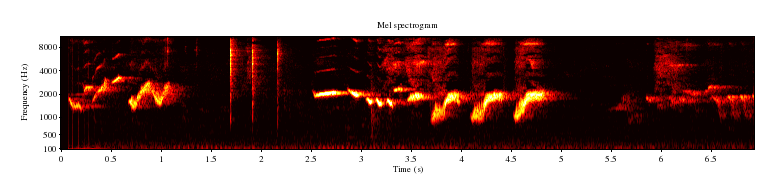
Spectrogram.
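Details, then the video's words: White-rumped shama after its first moult, sunbathing; clear whistled phrases around the middle range, rising and slurred notes repeated rapidly in two bursts, with a few sharp clicks between phrases. "Murai batu habis mabung pertama kali kena jemur"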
